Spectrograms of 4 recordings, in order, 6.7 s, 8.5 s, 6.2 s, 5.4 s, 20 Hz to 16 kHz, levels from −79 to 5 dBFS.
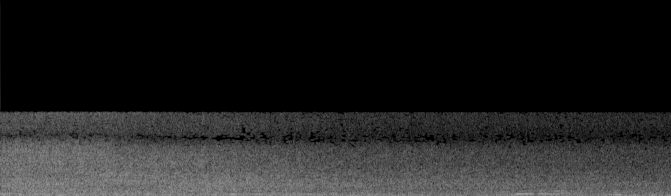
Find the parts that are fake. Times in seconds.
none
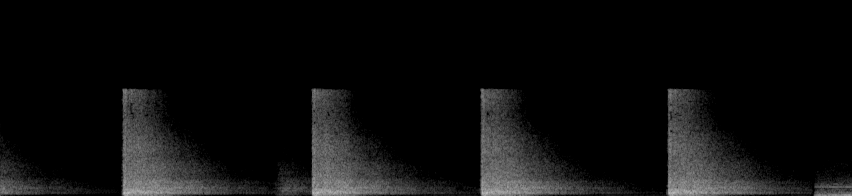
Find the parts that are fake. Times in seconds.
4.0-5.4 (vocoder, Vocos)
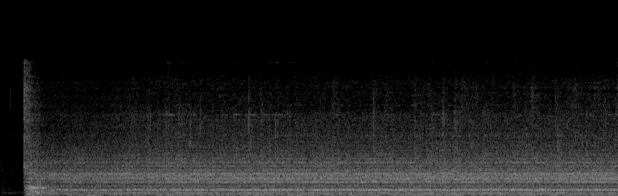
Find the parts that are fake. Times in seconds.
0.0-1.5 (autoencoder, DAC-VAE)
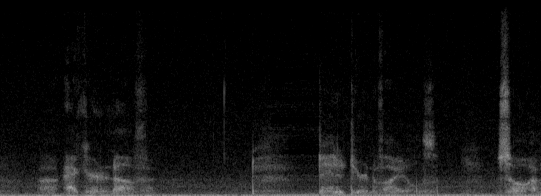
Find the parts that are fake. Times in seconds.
2.7-3.2 (codec, SNAC)

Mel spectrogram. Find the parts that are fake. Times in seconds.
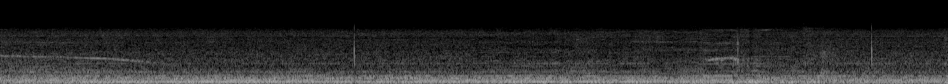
4.7-8.0 (codec, SNAC)

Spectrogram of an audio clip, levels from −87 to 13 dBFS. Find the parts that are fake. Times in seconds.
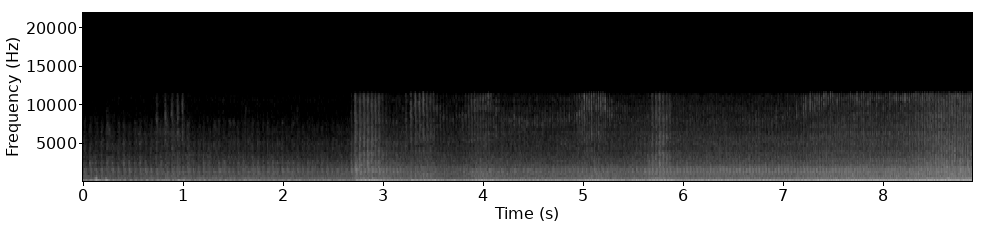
0.0-1.5 (vocoder, Vocos); 2.1-4.8

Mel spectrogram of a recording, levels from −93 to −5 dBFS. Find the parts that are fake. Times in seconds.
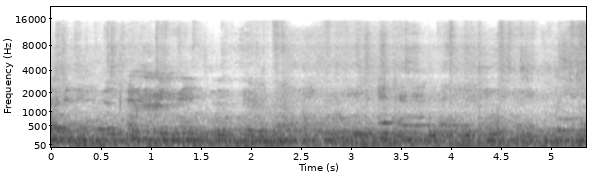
1.8-4.9 (codec, SNAC)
